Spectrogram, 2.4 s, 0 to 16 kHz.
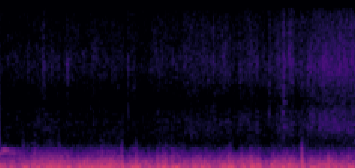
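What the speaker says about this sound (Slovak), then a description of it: "To znamená, že búrka je od nás vzdialená 3 míle." Distant rumble of thunder from a storm about three miles off, a low rolling roar with rain hiss, steady and unbroken for a couple of seconds with no voices.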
